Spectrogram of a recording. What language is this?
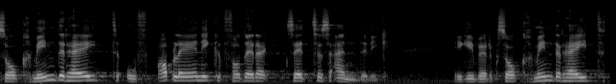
Swiss German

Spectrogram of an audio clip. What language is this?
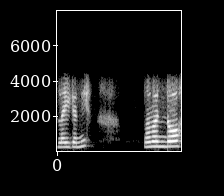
Manipuri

